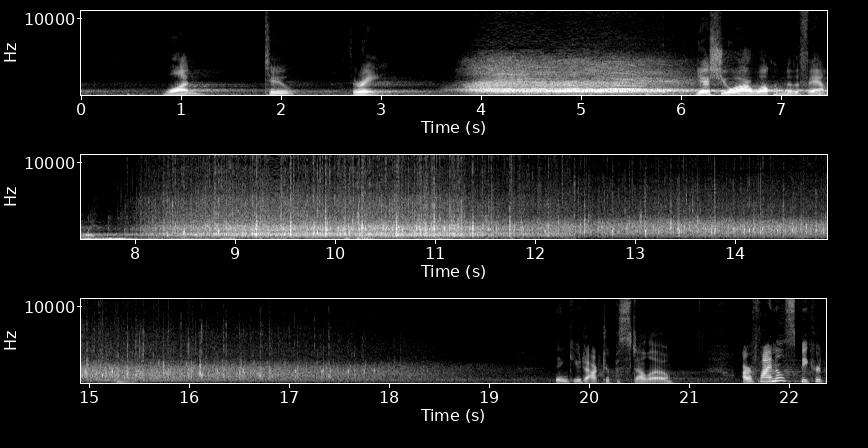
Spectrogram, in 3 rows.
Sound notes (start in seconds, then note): 7.8 applause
